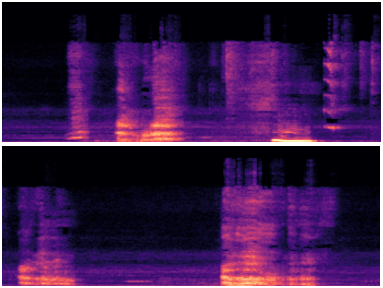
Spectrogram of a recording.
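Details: Talking macaw gives several rough, speech-like syllables in separate bursts. One call has a sharp downward glide and another is a broad, noisy burst. The pauses between them are quiet.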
